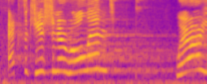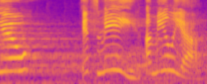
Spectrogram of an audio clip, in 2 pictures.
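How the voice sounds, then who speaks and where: A woman's voice: extremely high pitch, expressive, unhurried, background noise. An actress playing a frightened female captive in a video game, pleading and frantic. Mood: searching. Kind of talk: video game drama acting. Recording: long cavernous reverb, music underneath.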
